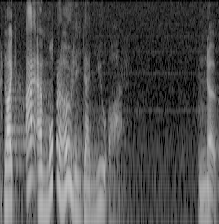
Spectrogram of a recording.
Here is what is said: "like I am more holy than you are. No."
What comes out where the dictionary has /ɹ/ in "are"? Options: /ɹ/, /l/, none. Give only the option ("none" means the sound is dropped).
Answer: /ɹ/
